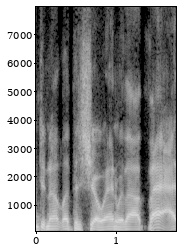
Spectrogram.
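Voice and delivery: ordinary talk, nothing marked

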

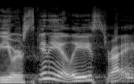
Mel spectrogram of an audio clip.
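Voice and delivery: high, loud, giggly, joking through laughter.

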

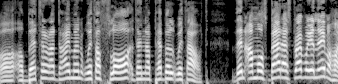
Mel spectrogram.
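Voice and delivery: exaggerated, bad put-on Chinese accent. Rereading the Confucius line when asked to: bad Chinese accent. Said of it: "do that with a Chinese bad accent".

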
